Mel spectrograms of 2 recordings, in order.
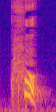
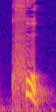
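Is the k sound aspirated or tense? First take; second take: aspirated; aspirated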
